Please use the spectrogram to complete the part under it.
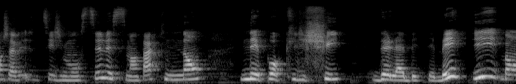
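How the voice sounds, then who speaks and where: A young woman with a Quebec French accent, from Abitibi, talking candidly and casually about books in her vlog. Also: medium pitch. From Abitibi-Témiscamingue, Quebec. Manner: chatty and candid, with fillers, English words and swearing. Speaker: book YouTuber. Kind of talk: casual book-review vlog.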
